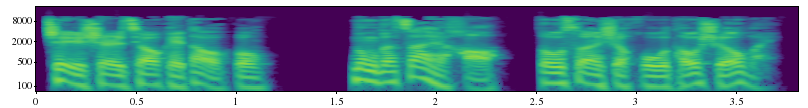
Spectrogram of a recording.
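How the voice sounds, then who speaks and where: A man's voice: on the low side, expressive, a little fast, dry recording, clean studio sound. A man voicing a cool, resolute Taoist cultivator in an audiobook, formal and decisive. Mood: approving. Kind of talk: audiobook character acting.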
